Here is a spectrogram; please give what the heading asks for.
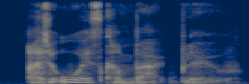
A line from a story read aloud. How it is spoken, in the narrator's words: he whispered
